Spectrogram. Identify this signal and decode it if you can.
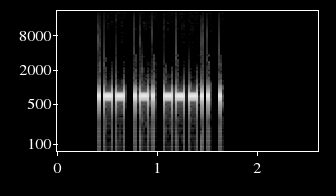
Morse code, heard as a keyed tone, about 40 wpm, 700 Hz. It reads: WR8E
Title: USA Call Signs - 4 Characters - Repeated 3x - 40wpm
